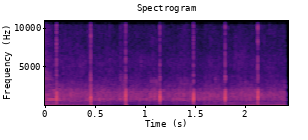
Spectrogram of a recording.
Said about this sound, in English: Let's give this King Jesus the, the applause that he deserves. Let's give this King Jesus the praise that he deserves.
